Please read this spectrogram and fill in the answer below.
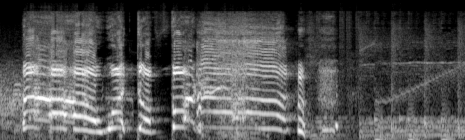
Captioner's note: yells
